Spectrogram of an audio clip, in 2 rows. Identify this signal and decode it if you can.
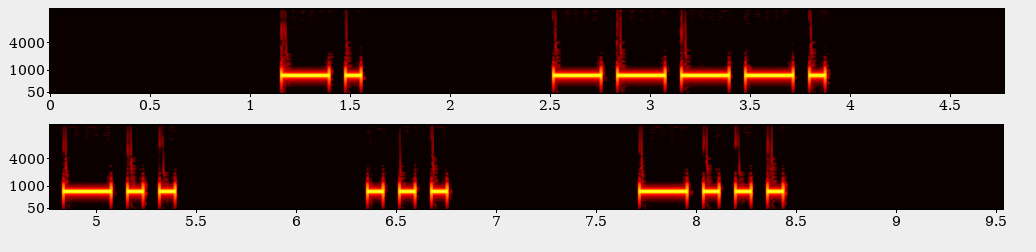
Morse code, heard as a keyed tone, about 15 wpm, spaced as for 7 wpm, 700 Hz. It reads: N9DSB
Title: USA Call Signs - 4x Character Spacing - 15wpm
